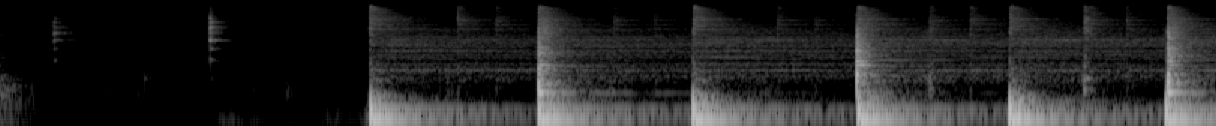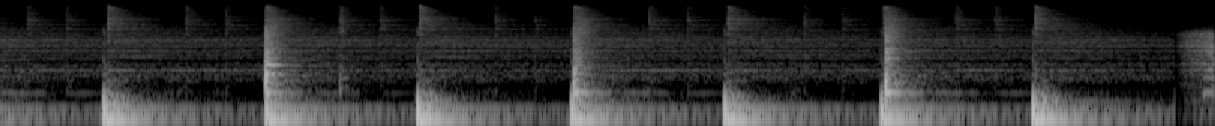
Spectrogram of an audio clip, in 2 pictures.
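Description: Gretsch drum kit played as a slow groove, nice and slow for a first read-through of a new exercise. After two faint clicks, it comes in about two and a half seconds in: heavy bass drum and cymbal strokes about once a second, each ringing out, with lighter hi-hat and cymbal notes between.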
